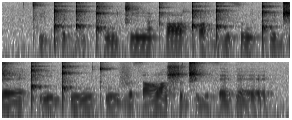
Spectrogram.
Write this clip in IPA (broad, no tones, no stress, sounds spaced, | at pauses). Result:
tʼ i ǃʼ ə ɡ͡ǃ ə ǃʼ uː t͡ɕ ĩː qʰ ɑː ǃʼ ɑ ɡ͡ǃ i θ uː ǃʼ i ɖ͡ʐ ɛː ǃʼ ĩː ǃʼ uː tʼ uː v ə θ ɑː ʂ ə ɖ͡ʐ iː θ ɛ ɗ ɛː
